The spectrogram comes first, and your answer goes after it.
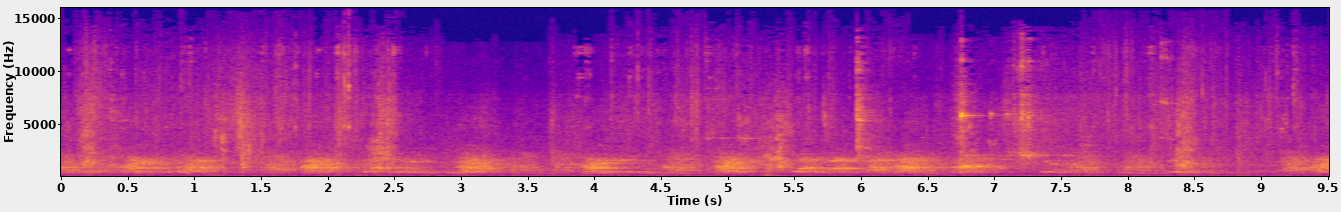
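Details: Group play among shelter dogs at Pima Animal Care Center, Arizona; a near-continuous chorus of sharp barks and yelps comes in rhythmic bursts, mixed with people talking nearby.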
